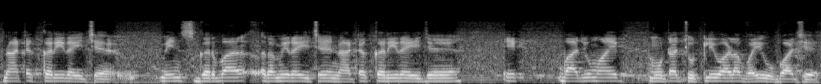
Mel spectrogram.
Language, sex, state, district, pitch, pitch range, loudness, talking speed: Gujarati, male, Gujarat, Gandhinagar, 150 Hz, 145-155 Hz, -13 LUFS, 160 wpm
